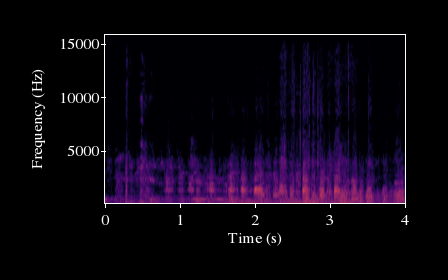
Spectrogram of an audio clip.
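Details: German Shepherd x Labrador dog panting during playtime with its owner, quick breathy pants in a steady run with a few faint whiny tones mixed in.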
